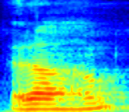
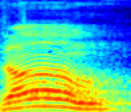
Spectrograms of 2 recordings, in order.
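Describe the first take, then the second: First: The name is said softly and quietly. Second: The name is said very loudly. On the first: "softly धीरे से कहो, पहले तो" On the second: "फिर बहुत ज़ोर से"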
